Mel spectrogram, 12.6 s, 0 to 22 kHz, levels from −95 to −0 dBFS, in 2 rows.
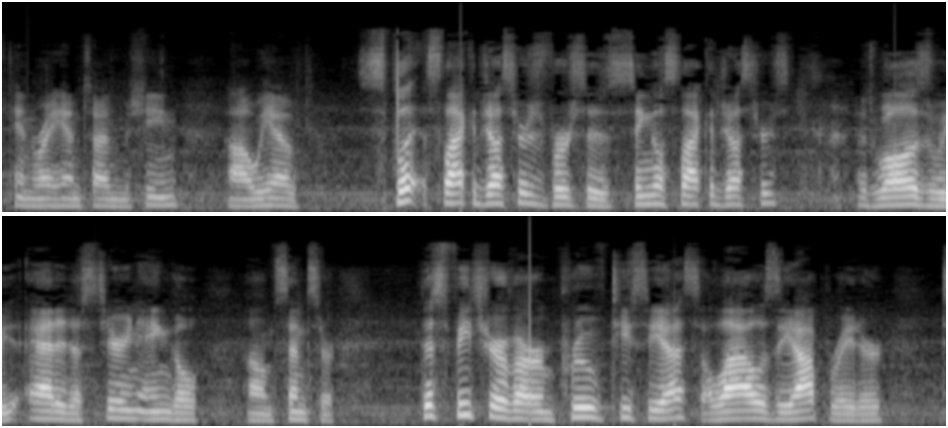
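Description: From 0.17 to 11.74 s a click recurs every 0.963 s, around fifteen in all, wherever signal is present. These are clock drift buffer slips, likely from two devices whose clocks differ by a few hundred ppm, forcing a block of roughly fifteen samples to be dropped or repeated at each slip.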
